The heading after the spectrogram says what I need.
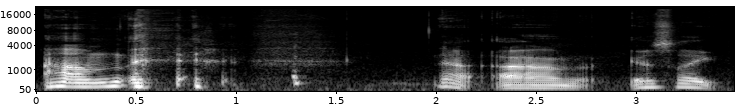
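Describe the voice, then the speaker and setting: A man's voice: mid-range voice, lively intonation, extremely slow. A man co-hosting a casual chat podcast, rambling with fillers and joking as he talks. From Japan. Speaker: podcast co-host.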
